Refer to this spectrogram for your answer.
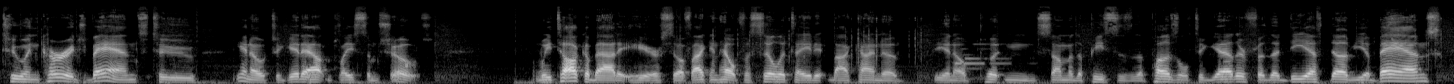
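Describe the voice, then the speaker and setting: A man's voice: fairly low pitch, a little slow. A middle-aged man, hosting a local music show in a rambling, enthusiastic way. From Texas. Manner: rambling, enthusiastic, with fillers and restarts. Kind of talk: casual livestream chat.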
